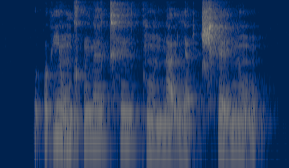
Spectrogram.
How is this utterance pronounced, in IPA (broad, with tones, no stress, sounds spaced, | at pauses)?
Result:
ʔ ʊ˦ ʔ j ũ˦˨ ɡ ʊ˦ ʔ ŋ ɛ˦ kʰ e˦ ɪ̯ k ũ˨ n a̰˦˨ ɪ̯ l ɛ˦ ʔ t͡ɕʰ ḛ˦˨ ɪ̯ n ũ˦˨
